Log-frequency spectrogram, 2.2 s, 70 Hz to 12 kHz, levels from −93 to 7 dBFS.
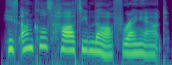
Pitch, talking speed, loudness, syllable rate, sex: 215 Hz, 165 wpm, -19 LUFS, 4.0 syllables/s, female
